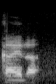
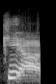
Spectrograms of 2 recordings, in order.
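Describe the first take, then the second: First: The name begins with the sound 'kai'. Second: The name begins with the sound 'kee'. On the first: The speaker calls it wrong. "Pronounce करना में हमेशा problem कर" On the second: The speaker calls it right. "पर favourite है वो कियारा"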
